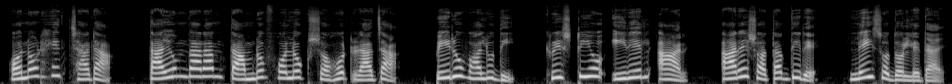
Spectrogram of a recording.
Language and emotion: Santali, neutral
